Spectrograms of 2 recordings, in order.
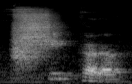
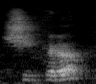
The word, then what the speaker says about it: xícara: And we have xícara. Xícara, that means cup.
